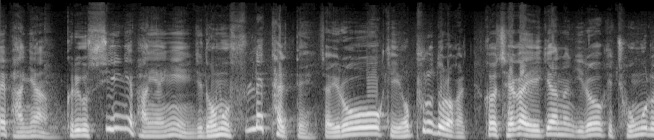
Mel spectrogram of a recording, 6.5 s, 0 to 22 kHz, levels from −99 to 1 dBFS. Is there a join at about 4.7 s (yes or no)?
yes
